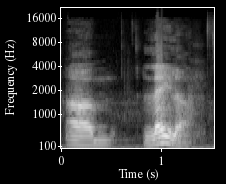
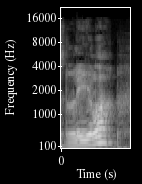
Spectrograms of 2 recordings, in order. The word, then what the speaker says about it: Leyla: Layla, 18 years old. I don't know, that is pronounced Layla, although it's spelled L-E-Y-L-A, so I want to pronounce it as Leela. But I'm going to just say Layla.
